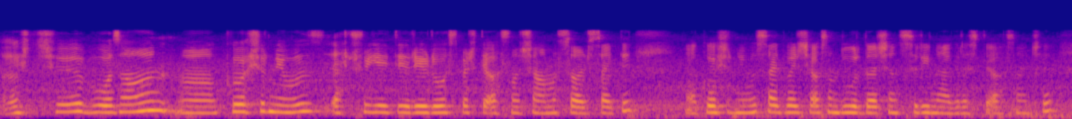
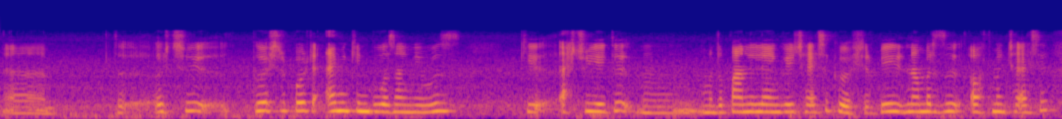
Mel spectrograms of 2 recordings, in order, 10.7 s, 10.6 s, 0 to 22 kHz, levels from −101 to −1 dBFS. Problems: constant background noise, background conversations at intervals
